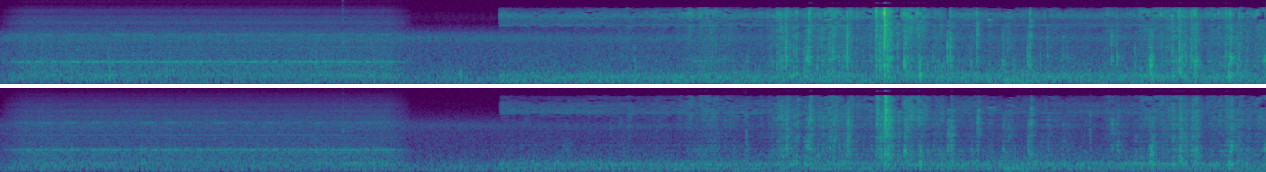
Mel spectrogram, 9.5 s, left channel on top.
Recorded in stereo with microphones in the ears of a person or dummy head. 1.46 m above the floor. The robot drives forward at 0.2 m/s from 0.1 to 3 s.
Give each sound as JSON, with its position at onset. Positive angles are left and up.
{"t": 3.7, "sound": "crumpling", "side_deg": 40, "distance_m": 0.6}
